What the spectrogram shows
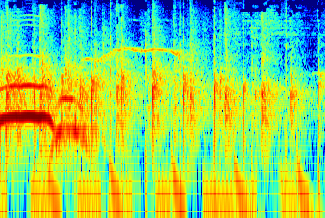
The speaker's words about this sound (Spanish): Así que estamos, quiero ver esos aplausos con Yo Soy Polo.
